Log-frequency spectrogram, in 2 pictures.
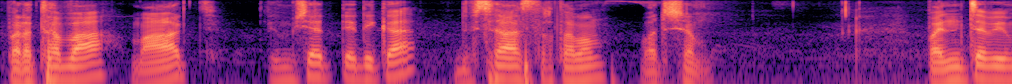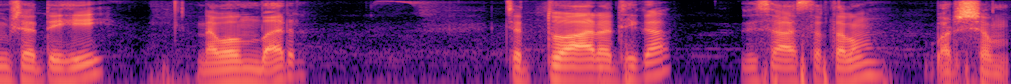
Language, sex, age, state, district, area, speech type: Sanskrit, male, 18-30, Karnataka, Chitradurga, urban, spontaneous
